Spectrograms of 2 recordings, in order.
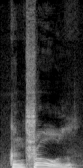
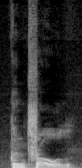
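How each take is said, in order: No difference in how they are said.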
